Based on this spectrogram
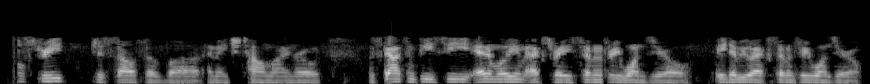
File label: Sheriff Dispatch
